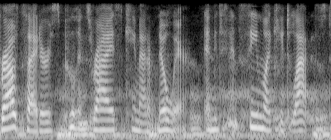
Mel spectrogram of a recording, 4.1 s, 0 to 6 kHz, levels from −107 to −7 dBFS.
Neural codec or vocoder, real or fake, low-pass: codec, 16 kHz, 2 kbps, FunCodec, trained on LibriTTS, 25 frames a second; fake; 5.4 kHz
